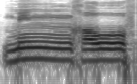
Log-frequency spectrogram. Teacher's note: Min pastikan kita baca secara jelas. Min jangan dengung.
